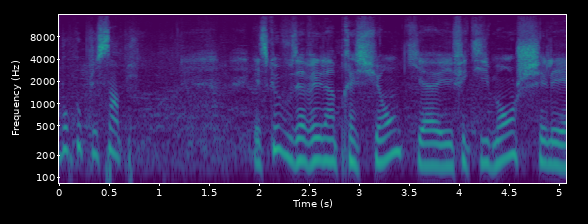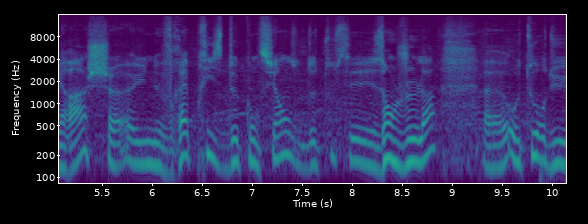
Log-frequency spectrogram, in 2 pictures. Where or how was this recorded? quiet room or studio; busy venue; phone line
busy venue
